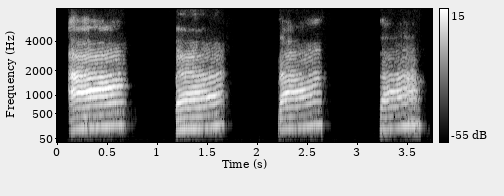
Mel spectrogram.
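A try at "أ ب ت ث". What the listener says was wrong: jangan di enggak. Dia satu ketukan. A, ba, ta, ta. Jangan diseret.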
